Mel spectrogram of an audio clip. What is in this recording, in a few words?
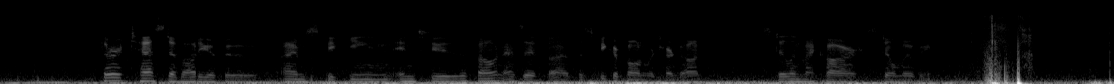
speakerphone test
